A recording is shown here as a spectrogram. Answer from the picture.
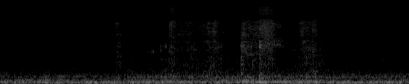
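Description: Faint soft rustling and scratching as a gloved hand mixes flour, oil and salt in a plastic bowl, a few brief swishes over a low steady hum.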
